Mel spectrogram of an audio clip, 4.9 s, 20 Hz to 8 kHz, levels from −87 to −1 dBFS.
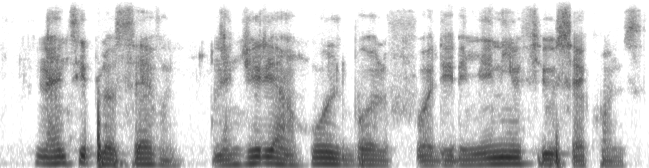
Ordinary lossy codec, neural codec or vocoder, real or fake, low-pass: Opus, 16 kbps; none; real; 7.2 kHz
